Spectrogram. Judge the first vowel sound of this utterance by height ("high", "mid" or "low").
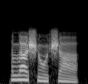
low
